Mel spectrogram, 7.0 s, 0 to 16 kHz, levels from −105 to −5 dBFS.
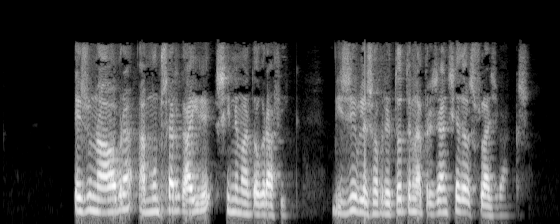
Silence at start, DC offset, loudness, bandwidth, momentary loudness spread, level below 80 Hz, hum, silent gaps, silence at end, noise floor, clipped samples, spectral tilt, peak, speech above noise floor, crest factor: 0.95 s; under 0.1%; -15 LUFS; 8 kHz; 9 LU; -60 dBFS; none; none; 0.45 s; under -90 dBFS; under 0.1%; -5 dB/octave; -2 dBFS; over 75 dB; 14 dB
